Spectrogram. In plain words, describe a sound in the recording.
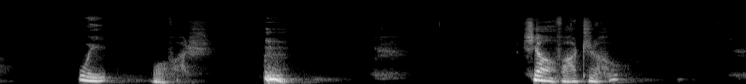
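An elderly man speaks calmly and slowly into a close microphone, in short phrases with pauses.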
